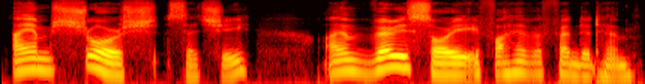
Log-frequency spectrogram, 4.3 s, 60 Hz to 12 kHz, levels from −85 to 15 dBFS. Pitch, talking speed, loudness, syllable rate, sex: 125 Hz, 195 wpm, -20 LUFS, 5.5 syllables/s, male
